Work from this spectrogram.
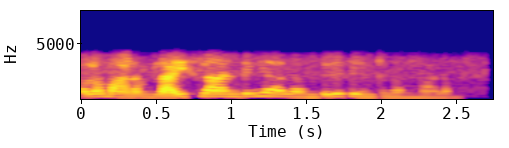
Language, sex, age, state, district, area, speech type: Telugu, female, 30-45, Telangana, Ranga Reddy, rural, conversation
